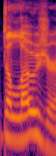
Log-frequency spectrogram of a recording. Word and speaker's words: Delozier: here well thank you well so i said delozier am i pronouncing your last name correctly yes sir you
